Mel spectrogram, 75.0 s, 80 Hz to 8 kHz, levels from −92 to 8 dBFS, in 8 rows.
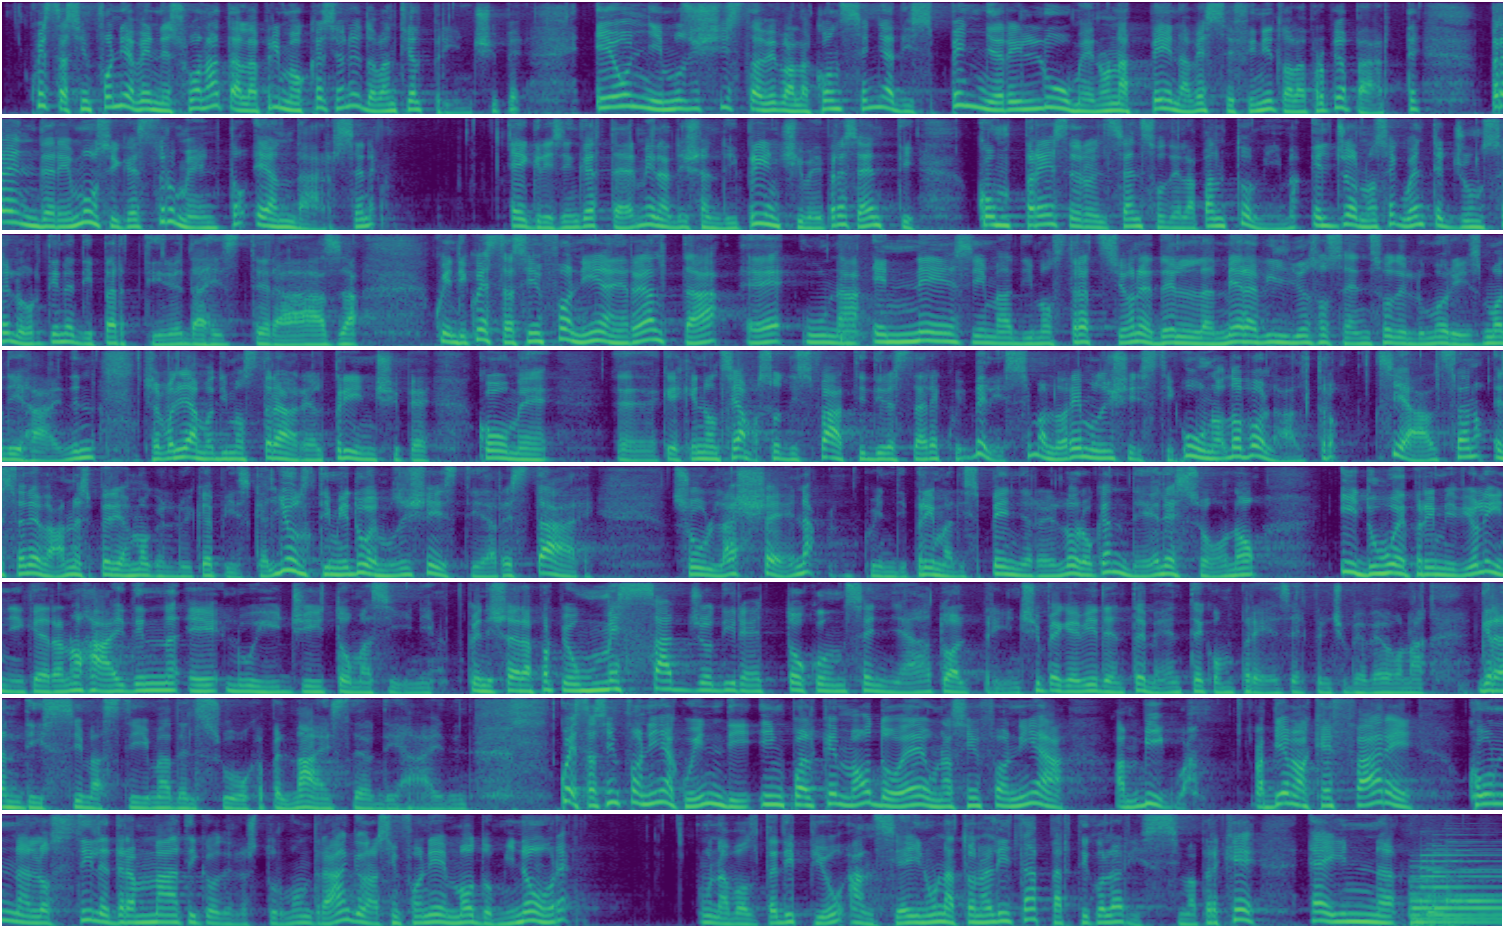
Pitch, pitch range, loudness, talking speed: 170 Hz, 140-200 Hz, -23 LUFS, 155 wpm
